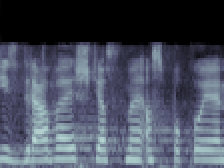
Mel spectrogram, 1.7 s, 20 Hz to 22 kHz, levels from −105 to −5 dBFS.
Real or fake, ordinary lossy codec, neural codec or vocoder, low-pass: fake; MP3, 64 kbps; codec, 16 kHz, 2 kbps, X-Codec, HuBERT features, trained on balanced general audio; 7.2 kHz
